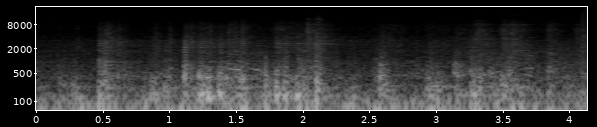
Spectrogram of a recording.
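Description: The 12344 Darjeeling Mail, an Indian express train leaving New Jalpaiguri, rolls along the rails with a steady, loud rumble and rhythmic clatter of wheels over joints, while indistinct voices murmur faintly in the carriage.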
